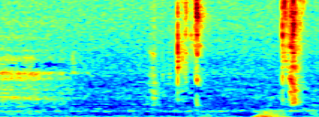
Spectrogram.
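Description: Near silence with a few faint mouth clicks and lip smacks in the second half, from a person tasting whisky, ending in a short breath-like click just before speech.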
